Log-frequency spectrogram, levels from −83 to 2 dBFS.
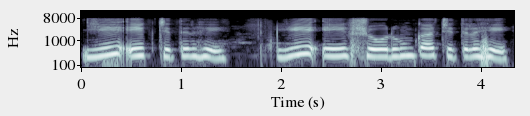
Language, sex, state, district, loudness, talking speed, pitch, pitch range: Hindi, female, Madhya Pradesh, Bhopal, -12 LUFS, 140 wpm, 235 Hz, 225-250 Hz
